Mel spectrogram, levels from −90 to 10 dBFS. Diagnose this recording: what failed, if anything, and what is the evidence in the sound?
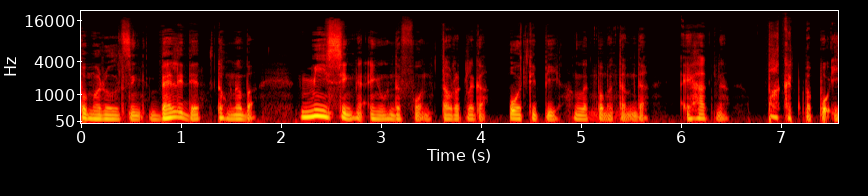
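Nothing in the chain failed: the speech signal runs continuously, with no break, distortion or disturbance anywhere along its path from capture to playback.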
